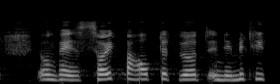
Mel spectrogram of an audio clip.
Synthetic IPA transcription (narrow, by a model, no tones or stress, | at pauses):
ʔɪɐɡŋ̩tv̥ɛɪçəst͡sɔʏk̚b̥əhaʊp̚tətv̥ɪɐtɪndeːnmɪt̚ɡ̥liː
